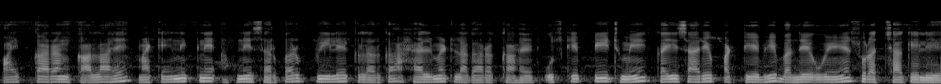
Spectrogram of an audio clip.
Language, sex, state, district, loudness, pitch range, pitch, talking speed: Hindi, male, Jharkhand, Sahebganj, -30 LUFS, 110-135 Hz, 120 Hz, 180 wpm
